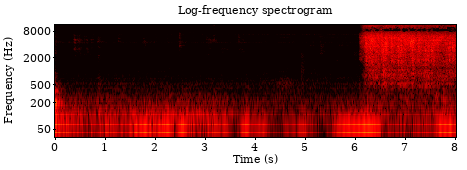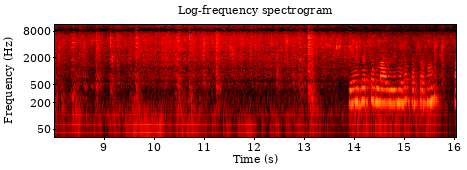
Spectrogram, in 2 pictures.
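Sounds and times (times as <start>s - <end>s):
vegetables sizzling in hot oil: 6.0s - 16.0s.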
